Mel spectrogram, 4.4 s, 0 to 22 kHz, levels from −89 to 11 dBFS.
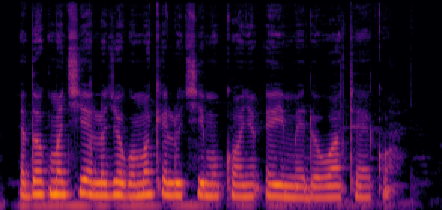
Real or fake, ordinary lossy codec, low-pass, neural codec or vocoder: real; none; none; none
